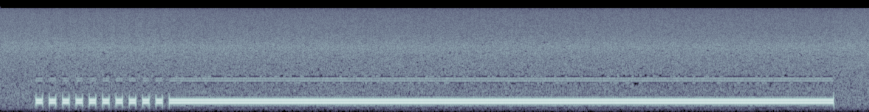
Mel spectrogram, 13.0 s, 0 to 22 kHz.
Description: Telephone call progress tone (North American plan), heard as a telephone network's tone, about 350, 440 Hz, 0.1 s on and 0.1 s off. Stutter dial tone.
